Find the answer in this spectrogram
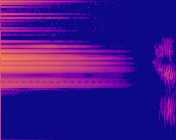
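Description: The tail of a bright, bell-like logo chime ringing out and fading away over about the first second, then near silence.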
